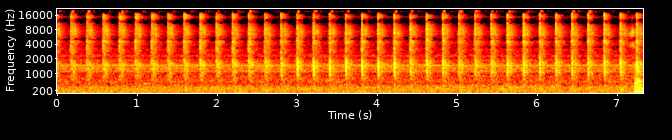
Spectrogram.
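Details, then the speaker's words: Rapid, regular sharp tapping pulses, about 150 a minute, from an extracorporeal shockwave device with small head treating a young man's Achilles tendonitis, first of four sessions after PRP injection. "we just did our first of four shock wave at the treatments"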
